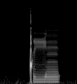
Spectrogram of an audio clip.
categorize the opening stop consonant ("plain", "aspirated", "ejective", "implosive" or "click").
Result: click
